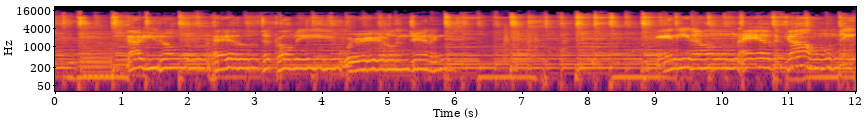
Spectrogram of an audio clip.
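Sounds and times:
bass notes: 0:00.0 - 0:12.0
strummed acoustic guitars: 0:00.0 - 0:12.0
man singing: 0:01.0 - 0:06.3, 0:08.9 - 0:12.0.

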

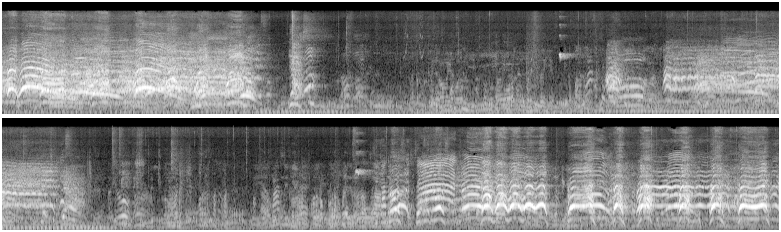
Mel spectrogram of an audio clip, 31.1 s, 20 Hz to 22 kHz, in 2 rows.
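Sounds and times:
distant men calling out: 0:00.0 - 0:31.0
people's voices: 0:00.0 - 0:31.0
pigeons cooing: 0:02.1 - 0:22.3.

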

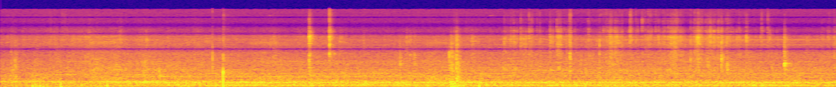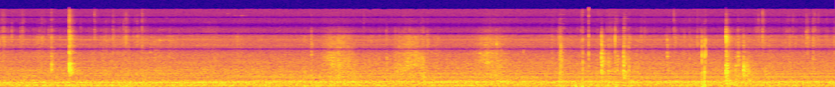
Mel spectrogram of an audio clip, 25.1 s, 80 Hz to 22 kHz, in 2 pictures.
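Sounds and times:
clicks and rustles of handling: 0:06.0 - 0:14.8.

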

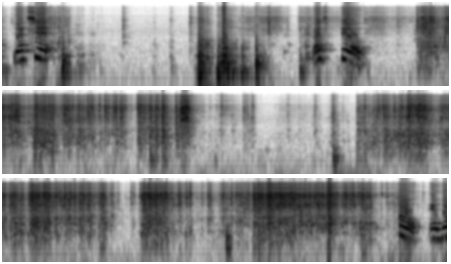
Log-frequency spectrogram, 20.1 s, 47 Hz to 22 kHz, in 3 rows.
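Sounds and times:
plastic bags crinkling: 0:06.1 - 0:10.6, 0:11.4 - 0:19.7
plastic bricks rattling: 0:06.2 - 0:10.6, 0:12.0 - 0:19.4.

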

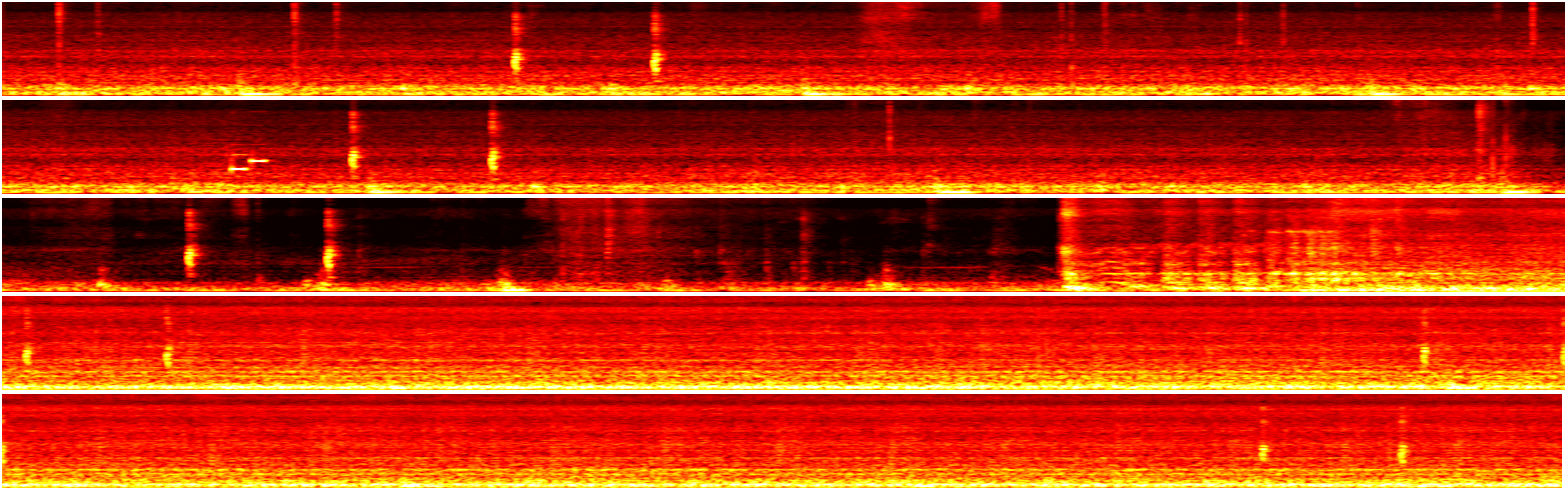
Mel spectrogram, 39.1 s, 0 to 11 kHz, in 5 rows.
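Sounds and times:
diesel engine starting and idling: 0:20.8 - 0:39.0.

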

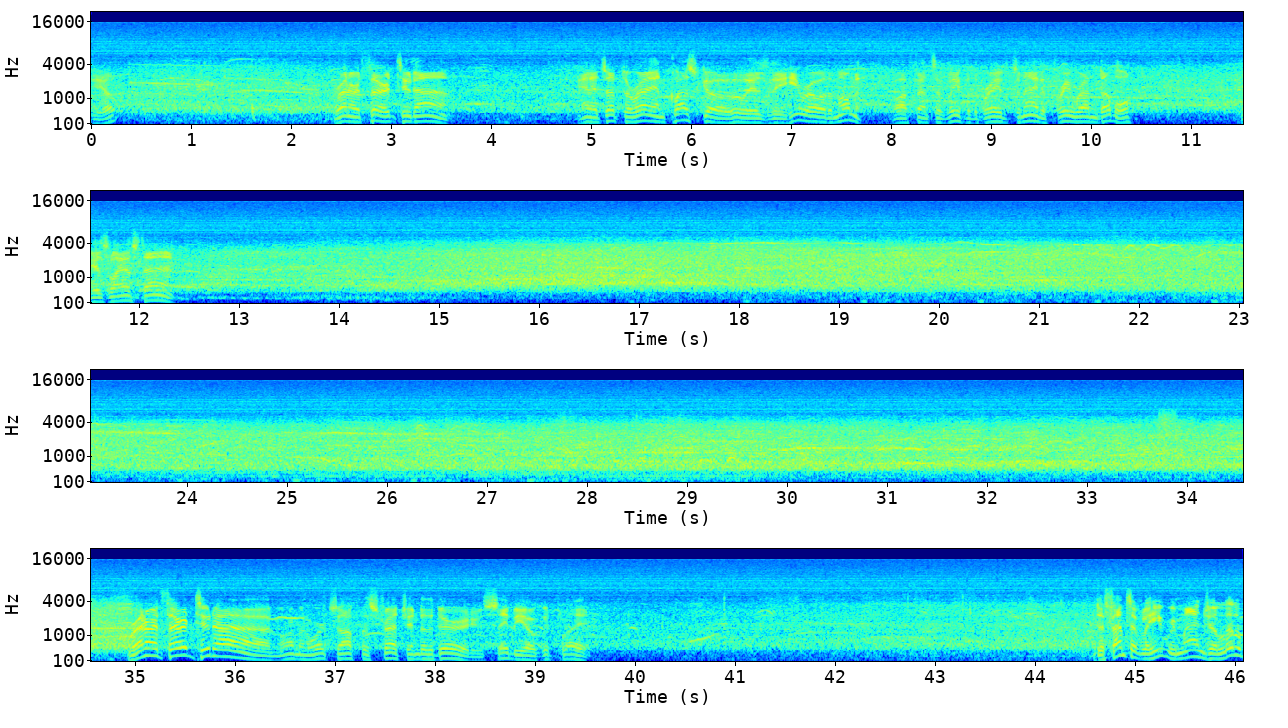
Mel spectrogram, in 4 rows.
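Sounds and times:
crowd voices humming: 0:00.0 - 0:46.0.

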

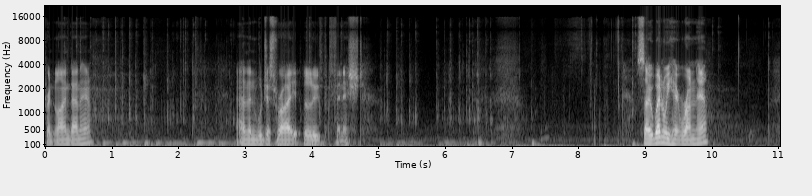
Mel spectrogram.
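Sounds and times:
computer keyboard keystrokes: 0:00.8 - 0:02.9, 0:05.0 - 0:06.7.

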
